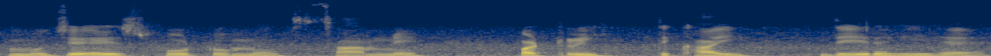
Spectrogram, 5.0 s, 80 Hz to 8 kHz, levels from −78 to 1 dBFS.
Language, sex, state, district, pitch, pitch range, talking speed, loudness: Hindi, male, Madhya Pradesh, Katni, 125 Hz, 115-145 Hz, 120 wpm, -21 LUFS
